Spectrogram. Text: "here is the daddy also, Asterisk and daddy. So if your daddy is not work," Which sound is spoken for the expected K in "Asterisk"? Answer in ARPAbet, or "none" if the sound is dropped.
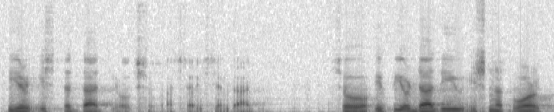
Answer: none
